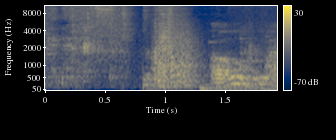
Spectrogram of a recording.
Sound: Instant Pot clanking

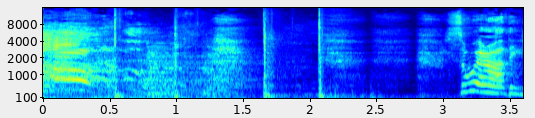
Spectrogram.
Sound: thuds

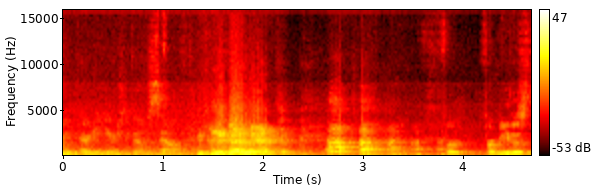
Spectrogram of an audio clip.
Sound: laughter

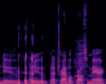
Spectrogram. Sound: laughing

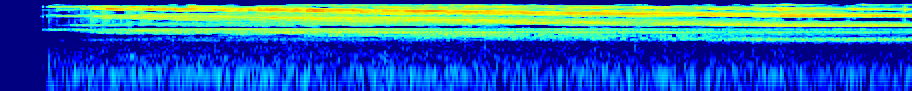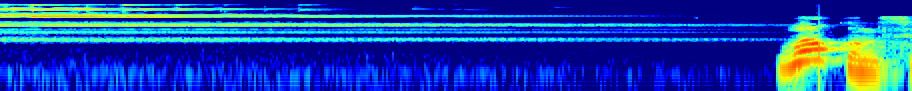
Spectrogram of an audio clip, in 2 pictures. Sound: chimes

